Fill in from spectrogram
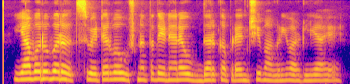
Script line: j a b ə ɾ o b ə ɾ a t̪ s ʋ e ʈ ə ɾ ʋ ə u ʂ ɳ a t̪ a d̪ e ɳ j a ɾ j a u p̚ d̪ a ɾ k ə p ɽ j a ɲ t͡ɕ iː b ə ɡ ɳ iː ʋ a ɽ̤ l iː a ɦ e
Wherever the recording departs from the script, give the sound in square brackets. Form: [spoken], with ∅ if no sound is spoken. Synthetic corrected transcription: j a b ə ɾ o b ə ɾ [ə] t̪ s ʋ e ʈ ə ɾ ʋ ə u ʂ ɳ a t̪ a d̪ e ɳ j a ɾ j a u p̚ d̪ a ɾ k ə p ɽ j a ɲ t͡ɕ iː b [a] ɡ ɳ iː ʋ a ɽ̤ l iː a ɦ e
